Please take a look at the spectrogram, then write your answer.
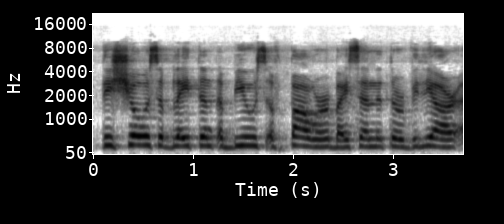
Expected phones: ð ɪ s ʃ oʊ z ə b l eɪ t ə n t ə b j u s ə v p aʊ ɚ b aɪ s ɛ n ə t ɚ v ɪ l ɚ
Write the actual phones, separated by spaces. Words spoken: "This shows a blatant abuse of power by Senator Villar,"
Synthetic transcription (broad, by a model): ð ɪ s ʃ oʊ s ə b l eɪ t ə n t ə b j u s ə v p aʊ ɚ b aɪ s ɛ n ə t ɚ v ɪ l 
